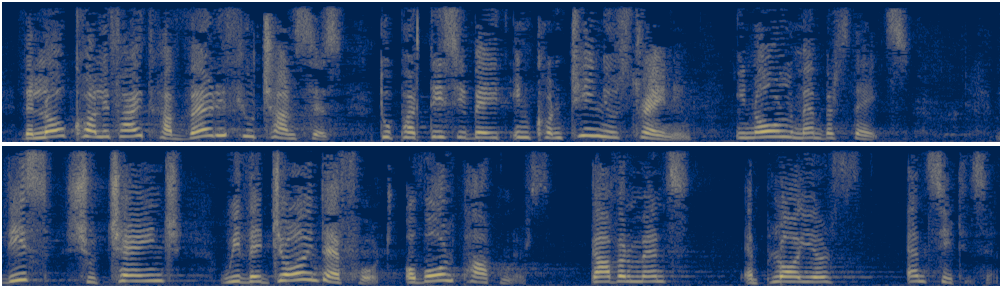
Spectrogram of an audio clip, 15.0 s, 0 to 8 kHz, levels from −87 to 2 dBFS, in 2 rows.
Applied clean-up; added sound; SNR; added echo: none; none; none; none.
